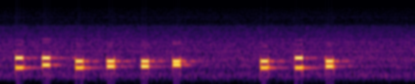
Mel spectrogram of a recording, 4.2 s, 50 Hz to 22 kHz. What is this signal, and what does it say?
DTMF, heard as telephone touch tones, dialled by hand, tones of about 80 ms. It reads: 6#477* 467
